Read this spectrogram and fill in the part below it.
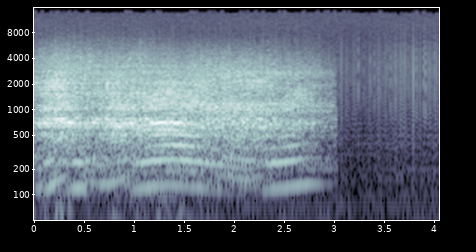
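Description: A car engine roars loudly.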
